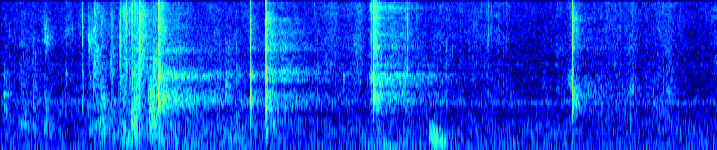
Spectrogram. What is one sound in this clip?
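Headphones knock and rustle softly as a woman puts them on.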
